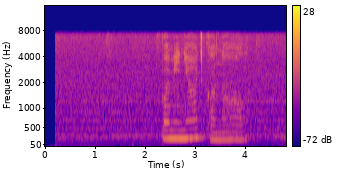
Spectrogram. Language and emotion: Russian, sad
